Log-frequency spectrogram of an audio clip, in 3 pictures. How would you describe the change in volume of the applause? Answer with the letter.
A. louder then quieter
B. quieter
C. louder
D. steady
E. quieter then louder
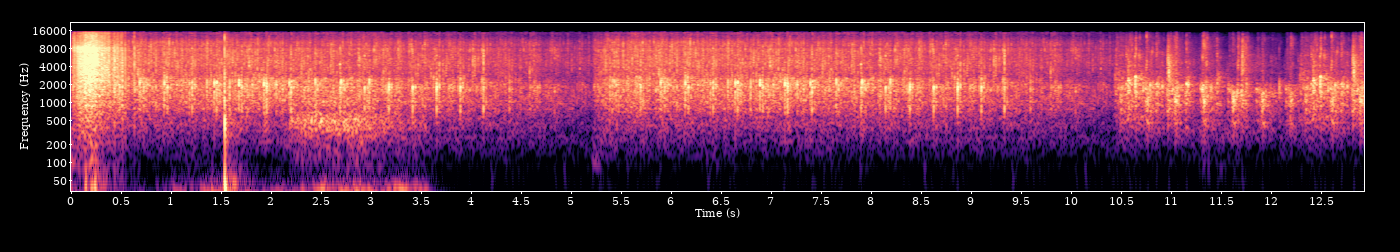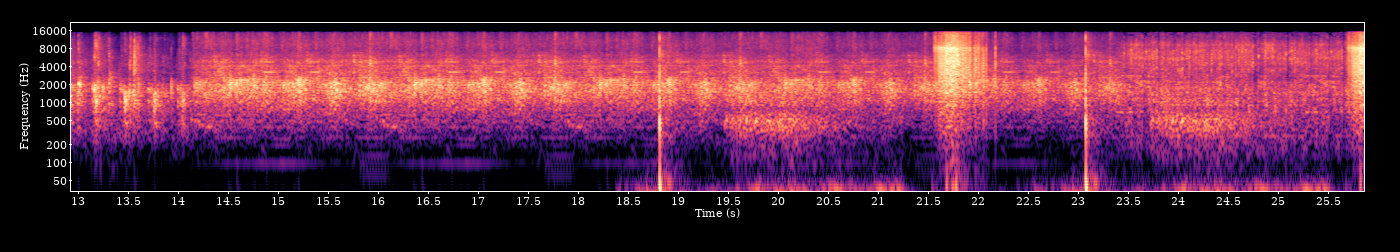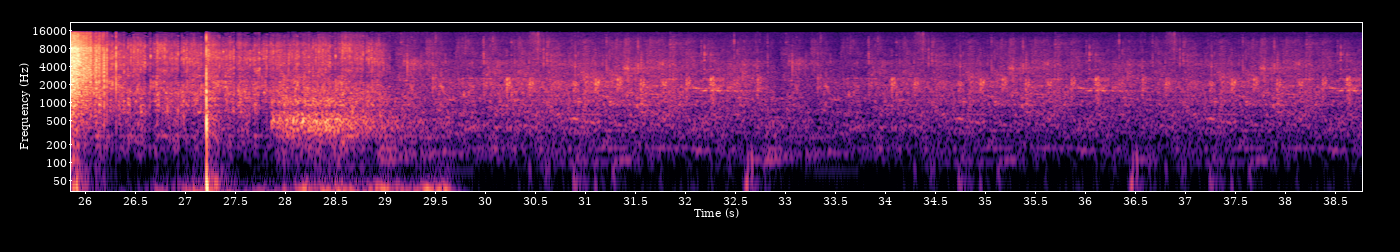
B.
